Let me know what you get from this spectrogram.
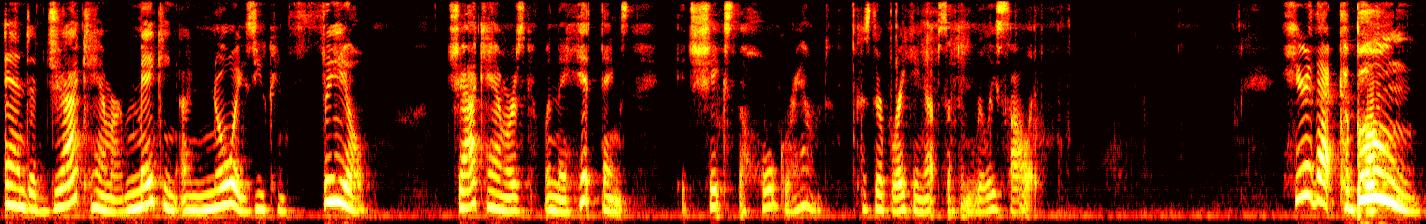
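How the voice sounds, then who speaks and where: A woman reading a picture book aloud to young children, encouraging and questioning them in an animated way with a husky, breathy voice. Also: medium pitch, slow. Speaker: read-aloud storyteller teaching young children.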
